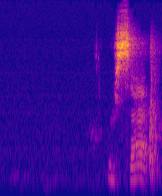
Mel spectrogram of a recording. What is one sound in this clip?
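A middle-aged woman speaks briefly and calmly close to a microphone.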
